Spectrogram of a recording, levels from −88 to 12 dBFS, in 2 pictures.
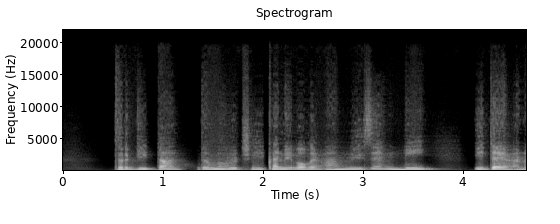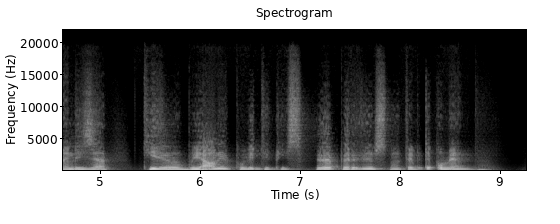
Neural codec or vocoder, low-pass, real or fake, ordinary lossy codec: codec, 44.1 kHz, 0.9 kbps, DAC; 19.8 kHz; fake; none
